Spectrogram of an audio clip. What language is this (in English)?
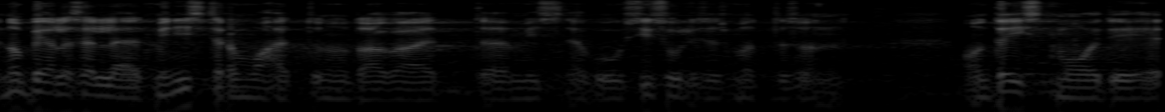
Estonian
